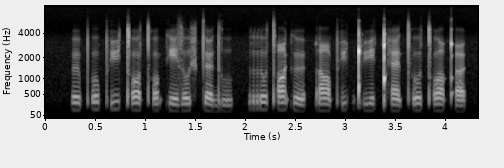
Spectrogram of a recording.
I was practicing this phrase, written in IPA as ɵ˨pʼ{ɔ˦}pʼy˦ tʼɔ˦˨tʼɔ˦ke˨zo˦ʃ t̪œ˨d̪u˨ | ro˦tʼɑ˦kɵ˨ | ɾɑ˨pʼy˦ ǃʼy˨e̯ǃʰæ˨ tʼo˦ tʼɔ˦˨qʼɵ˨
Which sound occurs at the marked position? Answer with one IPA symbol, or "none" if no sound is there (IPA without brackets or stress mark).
o˦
